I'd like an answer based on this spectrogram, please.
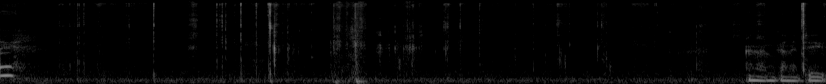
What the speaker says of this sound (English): I'm going to get my next pink piece, cut it down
